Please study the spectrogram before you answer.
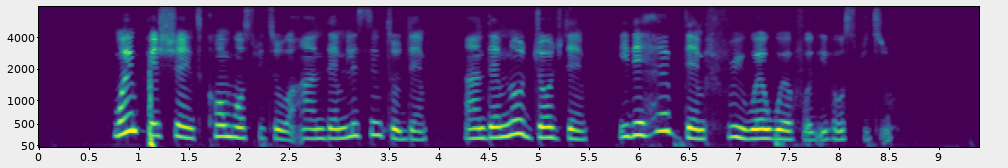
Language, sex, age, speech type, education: Nigerian Pidgin, female, 30-45, spontaneous, tertiary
